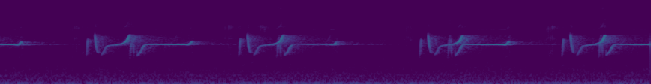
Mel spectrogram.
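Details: A wild-caught red-headed flowerpecker gives high, twisting chirp phrases. Each starts with a quick downward-then-upward flick and ends on a thin steady whistle, repeated three or four times over a calm background.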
